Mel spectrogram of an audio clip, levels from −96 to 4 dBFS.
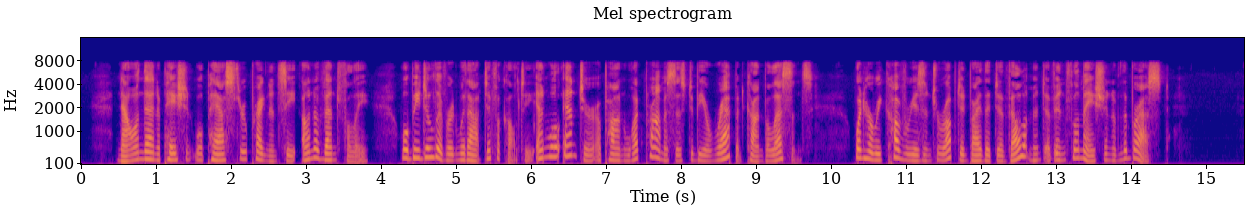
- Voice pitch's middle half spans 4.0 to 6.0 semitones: Yes, average, 5.2 semitones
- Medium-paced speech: Yes, average, 150 wpm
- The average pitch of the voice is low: No, medium, 185 Hz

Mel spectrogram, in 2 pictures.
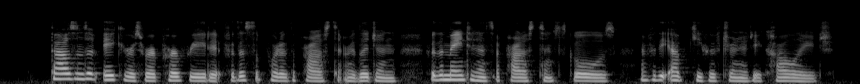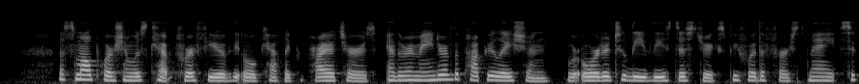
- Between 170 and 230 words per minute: Yes, average, 190 wpm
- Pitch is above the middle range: No, medium, 175 Hz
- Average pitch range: Yes, average, 3.3 semitones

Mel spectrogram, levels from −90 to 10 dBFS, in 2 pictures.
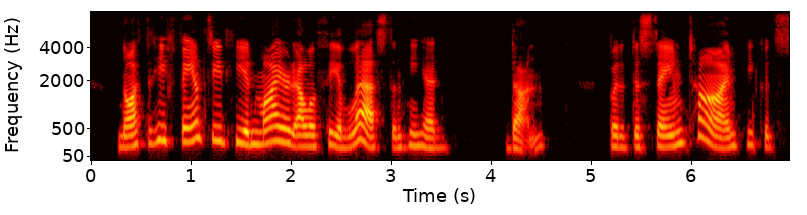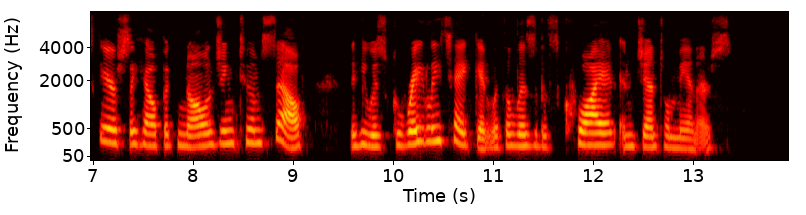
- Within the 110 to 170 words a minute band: Yes, average, 150 wpm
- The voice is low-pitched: No, high, 200 Hz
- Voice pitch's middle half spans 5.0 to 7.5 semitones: No, average, 4.5 semitones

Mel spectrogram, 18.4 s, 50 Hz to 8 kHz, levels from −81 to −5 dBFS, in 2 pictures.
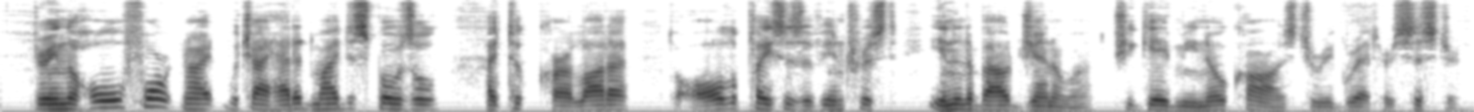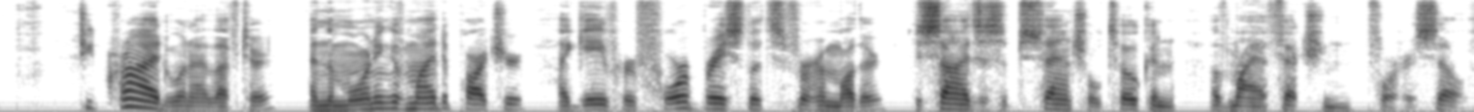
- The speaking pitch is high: No, low, 125 Hz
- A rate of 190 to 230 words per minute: Yes, average, 200 wpm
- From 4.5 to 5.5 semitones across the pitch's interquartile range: No, average, 3.9 semitones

